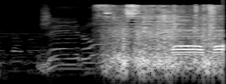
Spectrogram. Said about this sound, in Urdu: پٹڑی پر train دوڑتی ہوئی اپنے سفر پر آگے بڑھتی ہوئی جناب, مختلف اسٹیشن سے گزرتی ہوئی.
